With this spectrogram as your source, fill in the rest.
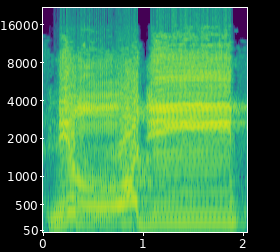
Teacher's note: را کو موٹا پڑھو, زبان کی یہ پشت اوپر کے مسوڑوں سے لگ جائے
